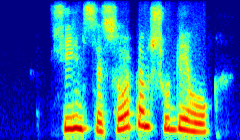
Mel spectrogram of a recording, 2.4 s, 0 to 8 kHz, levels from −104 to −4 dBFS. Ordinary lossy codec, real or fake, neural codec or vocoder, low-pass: Opus, 16 kbps; fake; codec, 44.1 kHz, 7.8 kbps, Pupu-Codec; 7.2 kHz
